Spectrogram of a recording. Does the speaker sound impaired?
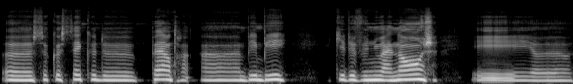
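Yes: deafness from birth; congenital, right-ear hearing aid from age 2.5 to 3, left ear hears nothing, left aid refused; no sound without aid, lip-reading needed, high sounds too loud, aids switched off in noisy streets; learned to speak through many speech therapy sessions, speech does not reveal deafness.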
